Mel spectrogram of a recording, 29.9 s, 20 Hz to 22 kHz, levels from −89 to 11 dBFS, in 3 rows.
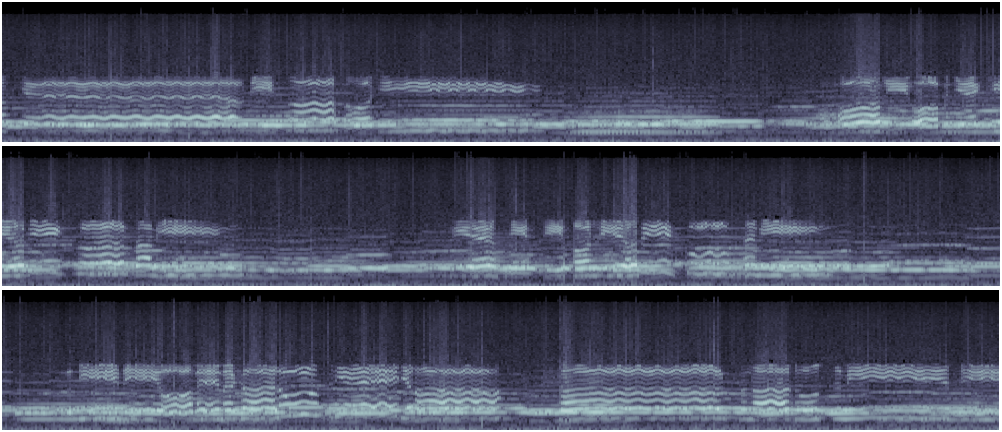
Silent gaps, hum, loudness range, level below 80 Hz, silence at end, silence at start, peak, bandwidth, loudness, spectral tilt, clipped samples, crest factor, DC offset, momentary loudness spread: none; none; 4 LU; -46 dBFS; 0 s; 0 s; -2 dBFS; 16 kHz; -18 LUFS; -3.5 dB/octave; under 0.1%; 14 dB; under 0.1%; 10 LU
